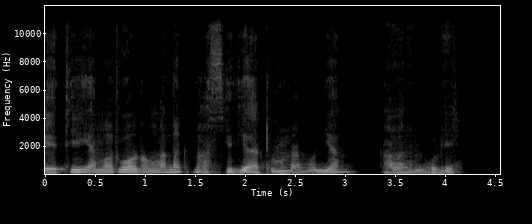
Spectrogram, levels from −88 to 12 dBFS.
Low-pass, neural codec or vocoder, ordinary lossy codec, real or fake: 10.8 kHz; codec, 44.1 kHz, 1.7 kbps, Pupu-Codec; none; fake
